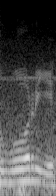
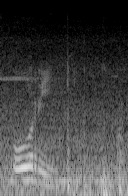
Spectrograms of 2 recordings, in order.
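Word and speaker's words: Wuri: Ang pronounce po ng worry ay ori daw eh. Hindi worry eh. Uri.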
